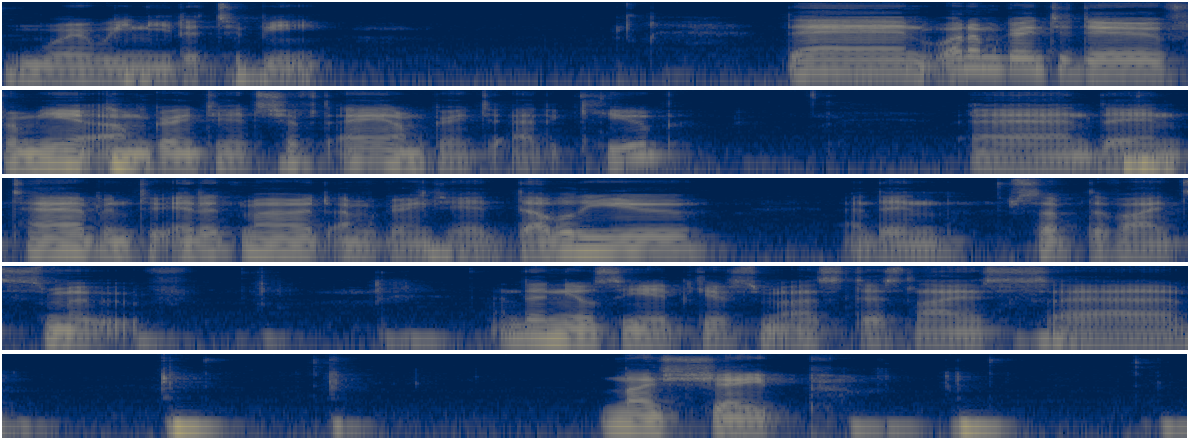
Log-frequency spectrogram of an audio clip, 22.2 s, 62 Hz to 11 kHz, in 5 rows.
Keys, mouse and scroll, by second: 4.9 shift+a, 8.7 Tab, 10.4 w, 14.8 a, 17.2 KP_1, 17.8 z, 18.6-20.3 drag, 21.1 a, 21.6-22.2 drag.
